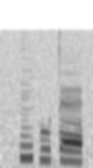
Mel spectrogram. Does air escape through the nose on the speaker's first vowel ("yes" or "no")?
yes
